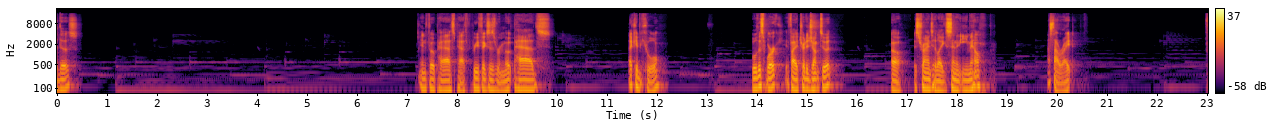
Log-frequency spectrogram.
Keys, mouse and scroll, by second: 0.4 click, 0.9 j, 5.2 ctrl+d, 9.3 j, 13.5 click, 15.3 alt+Return, 17.5 Escape, 18.9 ctrl+g, 19.8 Return, 20.7 Escape, 21.1 h, 22.8 l.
